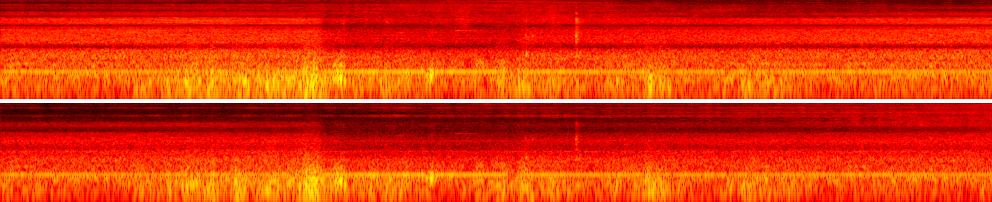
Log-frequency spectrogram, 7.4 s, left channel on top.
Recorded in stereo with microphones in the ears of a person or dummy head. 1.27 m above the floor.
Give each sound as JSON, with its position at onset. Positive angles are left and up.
{"t": 0.0, "sound": "a vehicle", "side_deg": 65}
